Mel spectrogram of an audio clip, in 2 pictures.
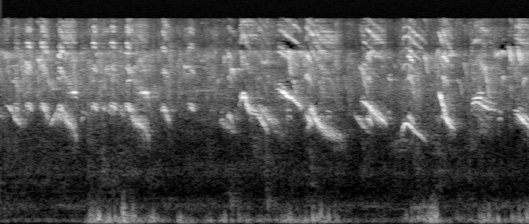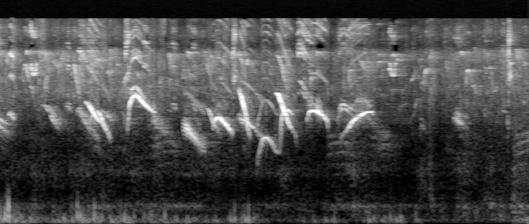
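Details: Green-winged saltator song in the marcheando style, a busy stream of short curved whistles and slurred chirps in irregular clusters, with dull low thumps and knocking sounds underneath.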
